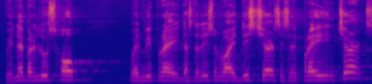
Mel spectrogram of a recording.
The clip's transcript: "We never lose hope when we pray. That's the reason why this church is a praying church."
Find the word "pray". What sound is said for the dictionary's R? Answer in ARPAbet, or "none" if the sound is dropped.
R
